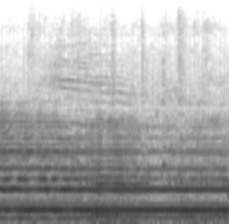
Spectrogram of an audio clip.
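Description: A brass ensemble holding a long, steady chord, with a lower note joining about halfway through.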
